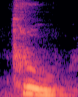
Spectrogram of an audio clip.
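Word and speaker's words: through: टी एच आर यू जी एच थ्रू थ्रू। थ्रू का मतलब होता है में से। यानी यहां पे हमें यू जी एच का उच्चारण नहीं करना।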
